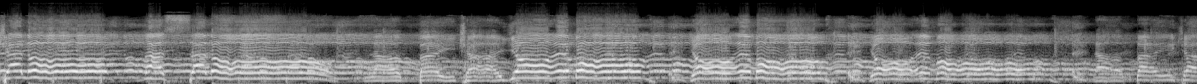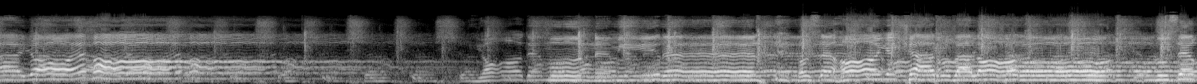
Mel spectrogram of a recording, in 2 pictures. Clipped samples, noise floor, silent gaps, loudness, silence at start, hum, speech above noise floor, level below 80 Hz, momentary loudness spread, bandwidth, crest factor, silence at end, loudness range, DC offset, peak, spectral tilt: under 0.1%; -31 dBFS; none; -9 LUFS; 0 s; none; 23 dB; -44 dBFS; 15 LU; 12.5 kHz; 10 dB; 0 s; 11 LU; under 0.1%; 0 dBFS; -3.5 dB/octave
